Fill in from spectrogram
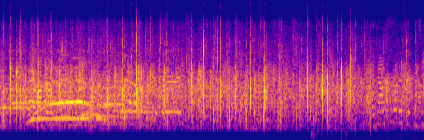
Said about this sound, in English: Can we clap for original flyers?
